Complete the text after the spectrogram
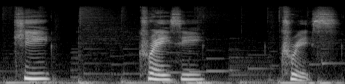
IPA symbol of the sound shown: k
